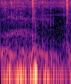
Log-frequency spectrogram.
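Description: Tippler pigeons cooing softly in cages, a few low throaty coos close by and fairly quiet, with no talk over them.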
